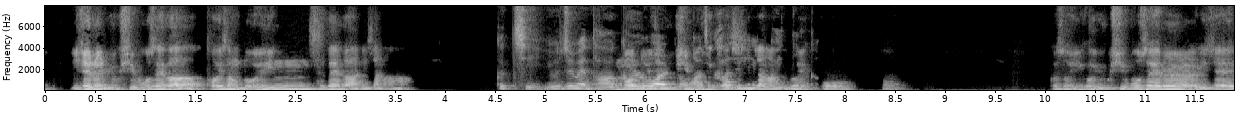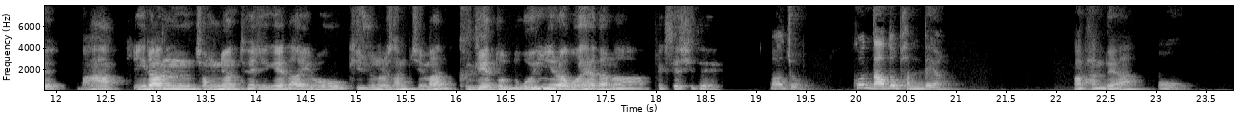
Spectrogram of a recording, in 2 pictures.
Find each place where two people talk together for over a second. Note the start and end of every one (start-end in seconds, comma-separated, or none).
5.6-7.8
